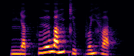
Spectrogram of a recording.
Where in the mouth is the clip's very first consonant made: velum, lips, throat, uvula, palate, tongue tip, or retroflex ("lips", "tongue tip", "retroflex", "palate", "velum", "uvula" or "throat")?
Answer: palate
